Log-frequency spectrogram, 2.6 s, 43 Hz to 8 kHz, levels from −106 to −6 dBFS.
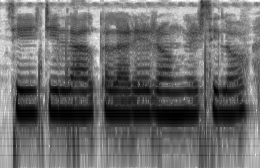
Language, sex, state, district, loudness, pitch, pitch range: Bengali, female, Assam, Hailakandi, -12 LUFS, 235 Hz, 230-240 Hz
